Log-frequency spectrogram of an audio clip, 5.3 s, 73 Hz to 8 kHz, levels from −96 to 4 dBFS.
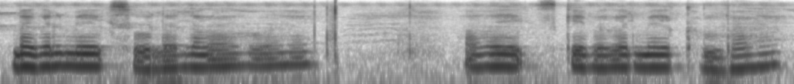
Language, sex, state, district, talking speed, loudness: Hindi, female, Uttar Pradesh, Lalitpur, 160 wpm, -23 LUFS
